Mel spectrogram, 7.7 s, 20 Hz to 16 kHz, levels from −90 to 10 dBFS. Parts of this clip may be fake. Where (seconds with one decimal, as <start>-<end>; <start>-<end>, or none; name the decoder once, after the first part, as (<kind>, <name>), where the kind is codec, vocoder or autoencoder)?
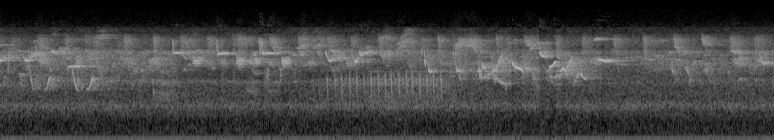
0.0-2.6 (vocoder, BigVGAN v2); 3.2-4.7; 6.9-7.7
